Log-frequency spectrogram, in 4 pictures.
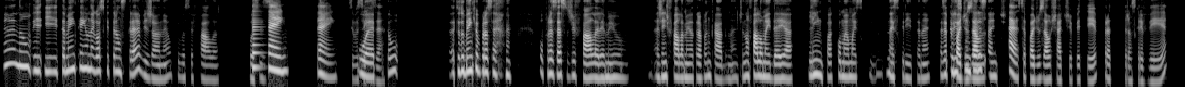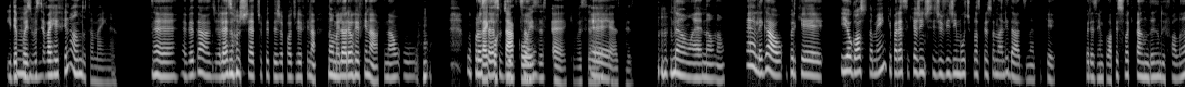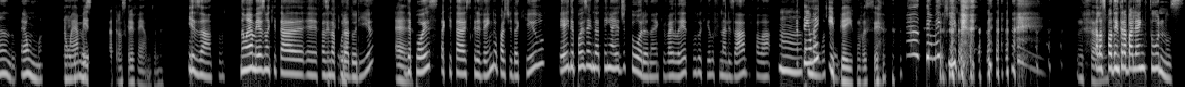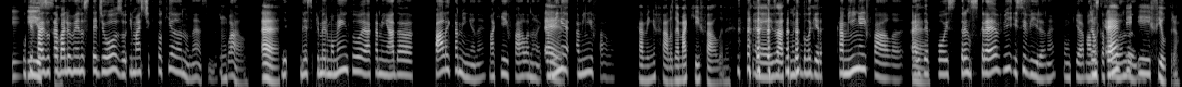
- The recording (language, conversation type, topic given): Portuguese, advice, Como posso me preparar mentalmente para realizar um trabalho complexo com mais energia e foco?
- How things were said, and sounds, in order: chuckle; chuckle; throat clearing; laugh; laugh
